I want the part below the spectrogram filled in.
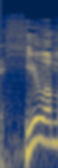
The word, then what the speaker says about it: Gila: It turns out it is a Gila monster and you don't have a hard G on that one. It's a Gila monster, but I believe they are venomous, therefore do not make good pets.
